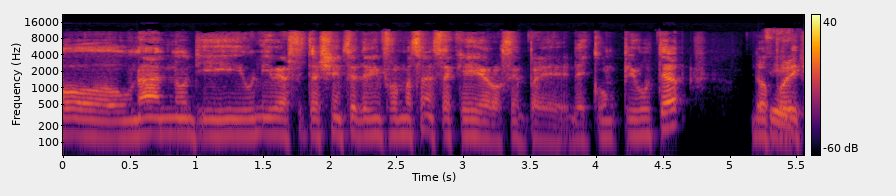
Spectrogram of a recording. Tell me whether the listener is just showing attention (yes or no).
yes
